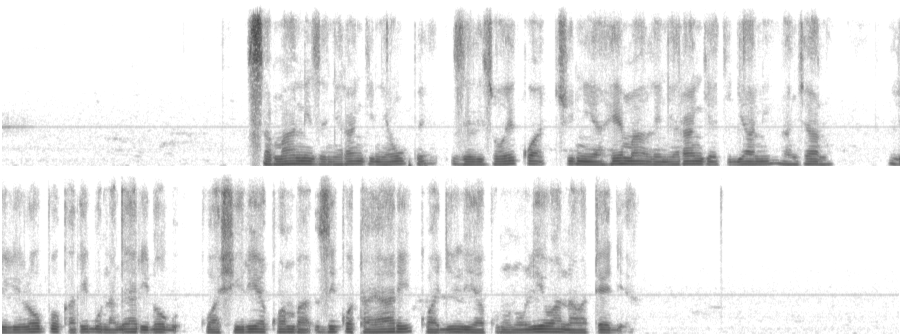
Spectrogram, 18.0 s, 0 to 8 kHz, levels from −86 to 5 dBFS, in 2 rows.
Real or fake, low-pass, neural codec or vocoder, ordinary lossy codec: real; 7.2 kHz; none; Opus, 32 kbps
